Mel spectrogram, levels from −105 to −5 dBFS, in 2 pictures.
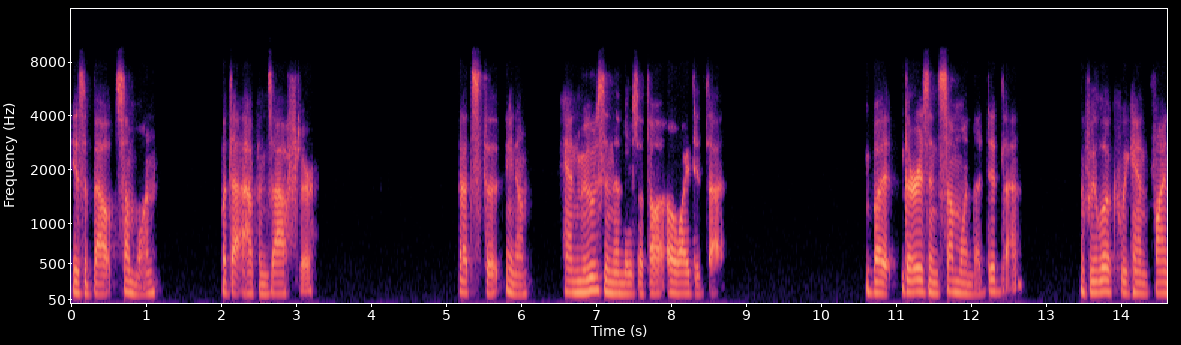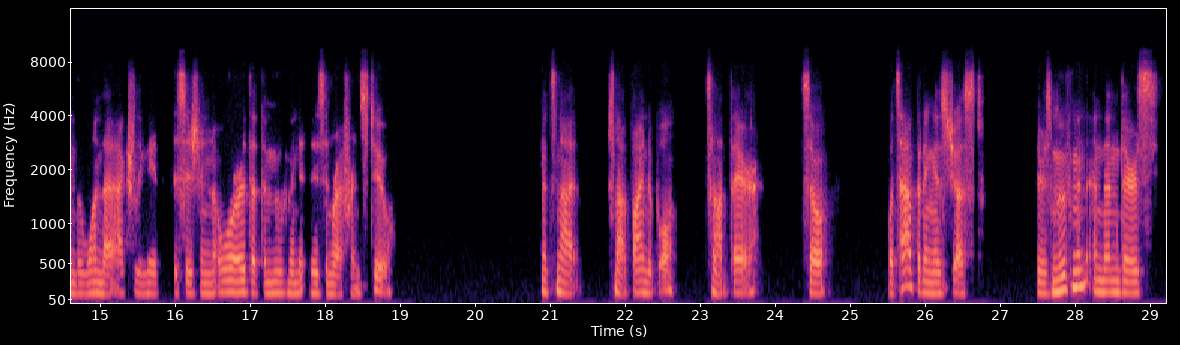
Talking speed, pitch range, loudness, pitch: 140 wpm, 130-145 Hz, -30 LUFS, 135 Hz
